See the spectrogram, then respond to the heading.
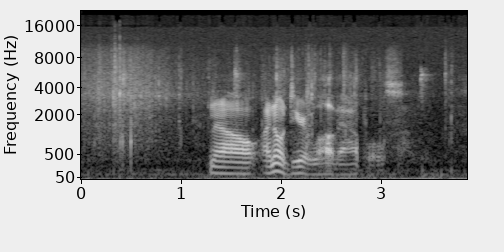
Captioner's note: leaves rustling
